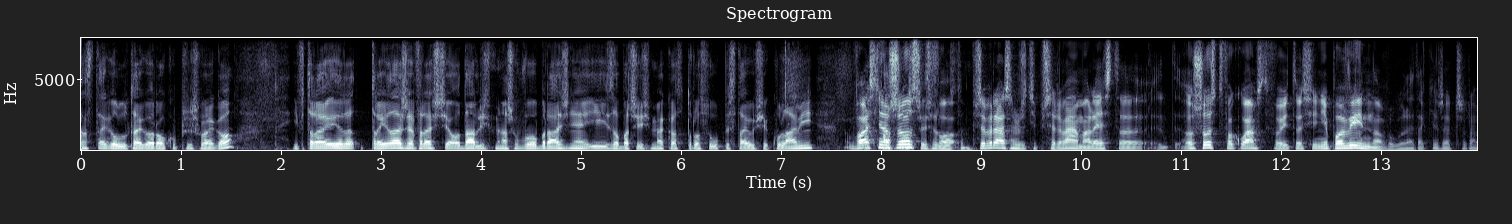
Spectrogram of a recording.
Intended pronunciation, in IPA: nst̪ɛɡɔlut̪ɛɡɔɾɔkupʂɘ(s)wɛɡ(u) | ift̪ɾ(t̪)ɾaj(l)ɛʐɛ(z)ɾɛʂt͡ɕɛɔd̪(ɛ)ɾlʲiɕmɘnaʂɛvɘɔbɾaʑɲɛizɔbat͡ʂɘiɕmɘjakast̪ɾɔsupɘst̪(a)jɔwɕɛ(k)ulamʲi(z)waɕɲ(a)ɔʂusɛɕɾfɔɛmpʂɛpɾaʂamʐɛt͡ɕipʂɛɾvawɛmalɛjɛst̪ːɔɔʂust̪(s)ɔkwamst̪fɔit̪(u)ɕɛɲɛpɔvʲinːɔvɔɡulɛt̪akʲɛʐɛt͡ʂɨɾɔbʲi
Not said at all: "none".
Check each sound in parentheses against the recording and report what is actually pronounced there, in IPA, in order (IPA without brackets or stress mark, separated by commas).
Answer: ʂ, ɔ, t̪, l, v, a, a, k, v, ɛ, f, ɔ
